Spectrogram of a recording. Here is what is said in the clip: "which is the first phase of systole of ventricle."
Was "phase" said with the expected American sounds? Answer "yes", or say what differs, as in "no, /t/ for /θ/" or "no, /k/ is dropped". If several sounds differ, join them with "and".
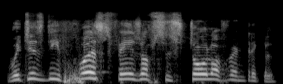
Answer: yes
